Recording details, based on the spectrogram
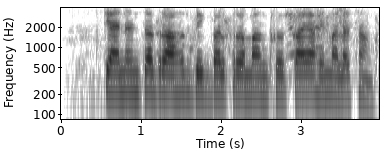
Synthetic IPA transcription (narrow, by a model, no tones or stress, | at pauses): kænənt͡saɡɾaɦək̚d̪ek̚balkɾəmaŋkəkajaɦeməlasaŋɡ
